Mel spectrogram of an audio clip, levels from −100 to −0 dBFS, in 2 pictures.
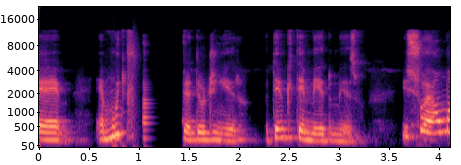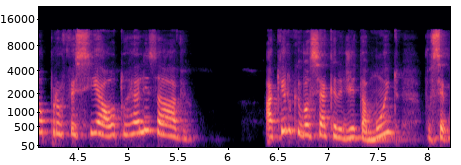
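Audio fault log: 0.73–0.77 s and 0.83–0.89 s, short concealed packet loss: about 20 ms and then about 40 ms of the speech never reached the decoder in time. The receiver bridged each gap by extending the preceding sound, pitched if voiced, noise-like if not, then crossfaded back. The result is a quick smear or wobble. On a spectrogram, the content runs unnaturally flat and steady for those few hundredths of a second.
0.93–1.05 s, burst of packet loss: roughly 100 ms went missing at once. Concealment carried the last sound forward and attenuated it as the gap lengthened, so it comes across as a held, dimming buzz or hiss. The speech then resumes further along, with the intervening material gone. A spectrogram shows frozen, repeated bands whose energy fades toward the right edge. In the waveform, the amplitude envelope tapers smoothly instead of following natural syllable shapes.
1.05–1.45 s, long network dropout: about 380 ms of audio never arrived, likely because the network connection stalled. 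The fill first continues the earlier sound as a fading buzz or hiss. That gives way to about 250 ms of silence before the speech returns, partway into what followed. The waveform shows a decaying tail, then a flat near-zero stretch. On the spectrogram this is a blank vertical gap, bounded by the same roughly 12 kHz ceiling that runs through the rest of the clip, which fits Opus coding at about 32 kbps.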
